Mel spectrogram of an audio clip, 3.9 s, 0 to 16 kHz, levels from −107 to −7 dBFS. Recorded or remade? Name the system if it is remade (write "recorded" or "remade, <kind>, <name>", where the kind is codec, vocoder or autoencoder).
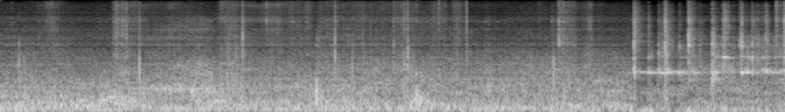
remade, codec, SNAC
